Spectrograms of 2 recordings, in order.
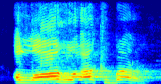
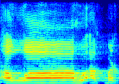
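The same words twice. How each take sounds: First: It is said with a trembling, moved voice. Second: It is said plainly, with a steady voice.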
